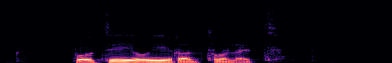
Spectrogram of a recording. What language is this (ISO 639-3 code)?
ina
